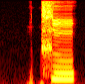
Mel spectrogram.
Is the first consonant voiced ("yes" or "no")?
no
